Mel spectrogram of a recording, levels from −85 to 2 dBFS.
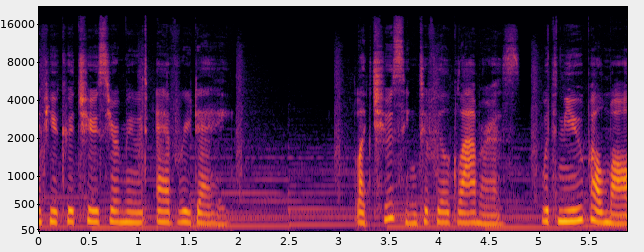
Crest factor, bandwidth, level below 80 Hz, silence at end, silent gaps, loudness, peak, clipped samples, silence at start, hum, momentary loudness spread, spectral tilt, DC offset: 18 dB; 18 kHz; -56 dBFS; 0 s; none; -22 LUFS; -6 dBFS; under 0.1%; 0 s; none; 21 LU; -5.5 dB/octave; under 0.1%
